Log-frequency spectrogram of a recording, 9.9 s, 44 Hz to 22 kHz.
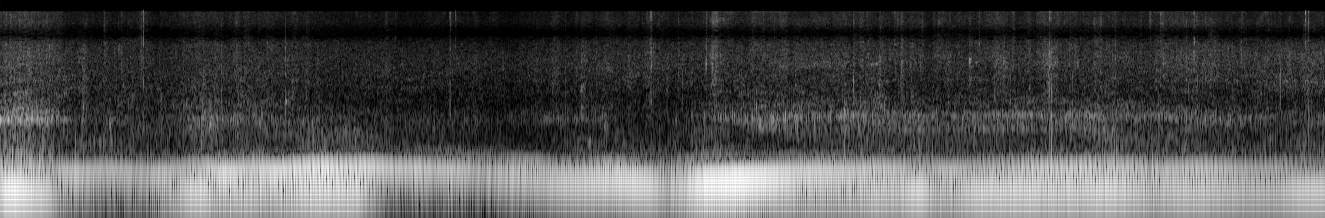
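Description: Off-road 4x4's engine revving in uneven surges, its pitch rising and falling several times with a dip about halfway through.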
